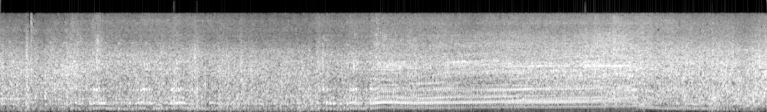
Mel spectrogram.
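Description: Motorcycle engine heard from the rider's position under wind rush, revs climbing steadily through a gear from about halfway through, then dropping sharply near the end as the throttle closes.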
